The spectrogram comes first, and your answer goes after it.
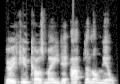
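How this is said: It is said in a London accent. "in uh, London English the L isn't even pronounced"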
